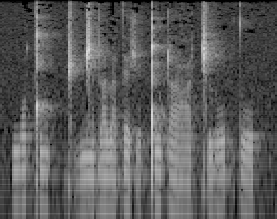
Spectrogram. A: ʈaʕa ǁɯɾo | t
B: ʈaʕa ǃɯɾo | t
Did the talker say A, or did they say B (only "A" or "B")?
A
